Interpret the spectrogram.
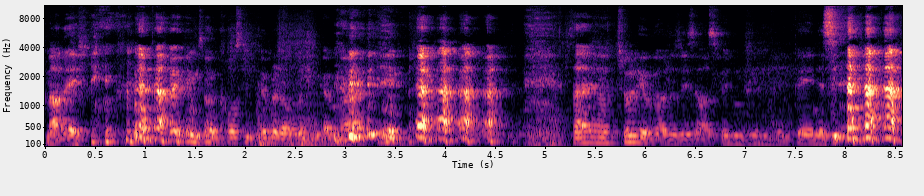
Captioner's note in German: lacht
